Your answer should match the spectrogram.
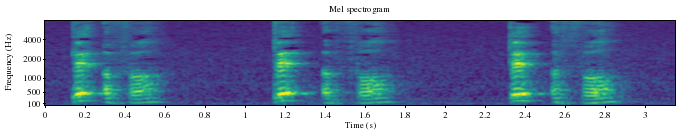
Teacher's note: in the UK, I think they call it the cocknney accent, the word beautiful has a glottle stop and the word beautiful sounds like bitful, bit beautiful, bitful, beautiful. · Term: glottal stop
